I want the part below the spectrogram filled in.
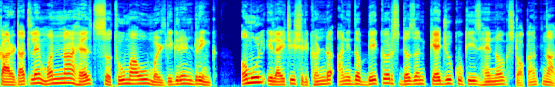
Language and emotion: Goan Konkani, neutral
